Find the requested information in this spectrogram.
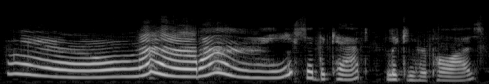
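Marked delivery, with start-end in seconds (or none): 0.1-2.9 high, drawn-out snooty cat; snooty bored cat. Acted. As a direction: turn her nose up like a bored cat. Cat refuses, voice put on.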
